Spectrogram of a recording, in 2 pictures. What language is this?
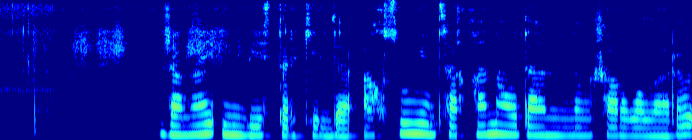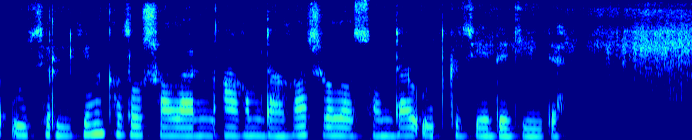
Kazakh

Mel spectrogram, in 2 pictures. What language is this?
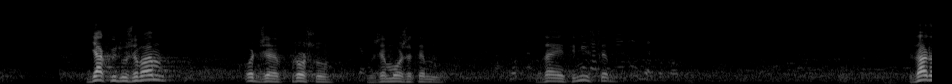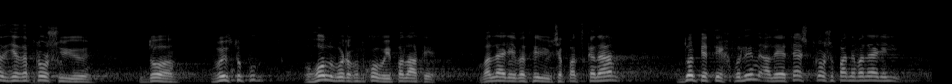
Ukrainian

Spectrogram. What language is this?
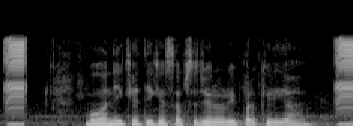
Bhojpuri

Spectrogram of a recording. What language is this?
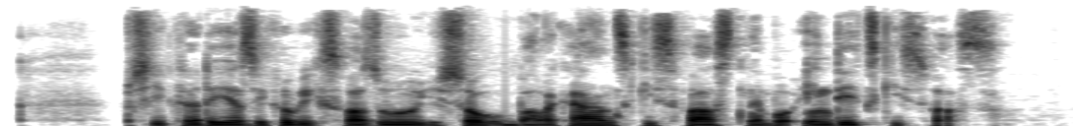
Czech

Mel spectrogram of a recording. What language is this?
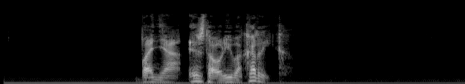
Basque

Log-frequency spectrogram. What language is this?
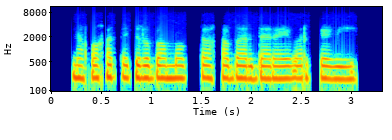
Pashto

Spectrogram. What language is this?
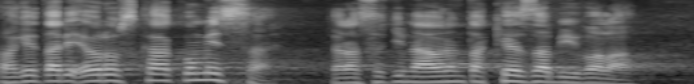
Czech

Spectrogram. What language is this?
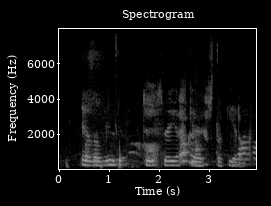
Icelandic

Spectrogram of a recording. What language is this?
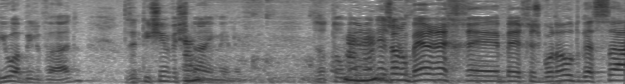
Hebrew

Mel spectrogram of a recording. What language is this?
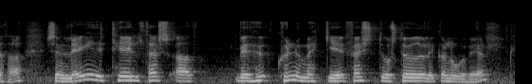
Icelandic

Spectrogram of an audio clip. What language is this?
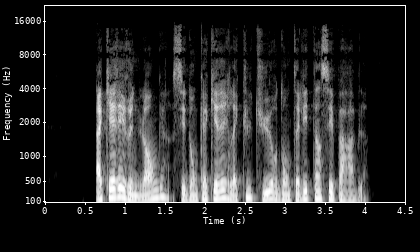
French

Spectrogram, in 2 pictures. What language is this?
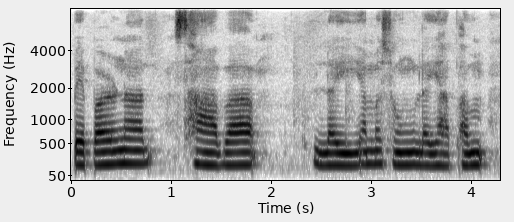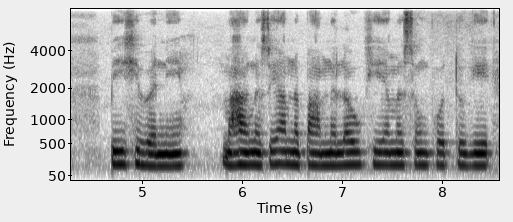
Manipuri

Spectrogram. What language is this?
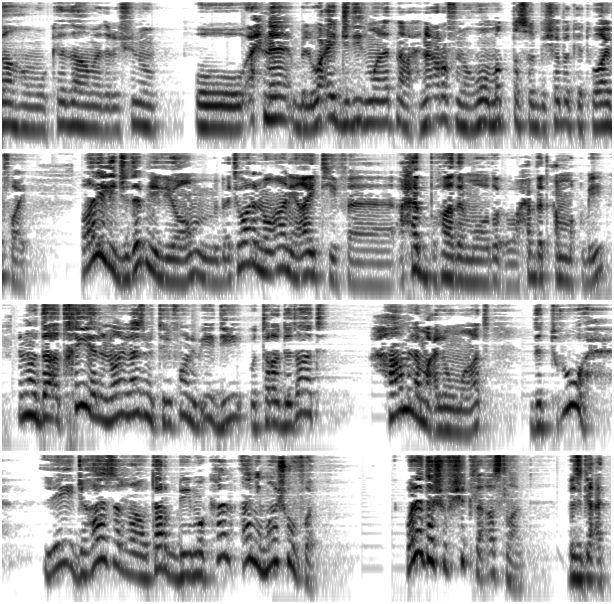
Arabic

